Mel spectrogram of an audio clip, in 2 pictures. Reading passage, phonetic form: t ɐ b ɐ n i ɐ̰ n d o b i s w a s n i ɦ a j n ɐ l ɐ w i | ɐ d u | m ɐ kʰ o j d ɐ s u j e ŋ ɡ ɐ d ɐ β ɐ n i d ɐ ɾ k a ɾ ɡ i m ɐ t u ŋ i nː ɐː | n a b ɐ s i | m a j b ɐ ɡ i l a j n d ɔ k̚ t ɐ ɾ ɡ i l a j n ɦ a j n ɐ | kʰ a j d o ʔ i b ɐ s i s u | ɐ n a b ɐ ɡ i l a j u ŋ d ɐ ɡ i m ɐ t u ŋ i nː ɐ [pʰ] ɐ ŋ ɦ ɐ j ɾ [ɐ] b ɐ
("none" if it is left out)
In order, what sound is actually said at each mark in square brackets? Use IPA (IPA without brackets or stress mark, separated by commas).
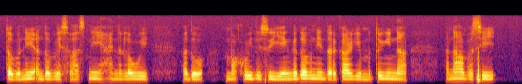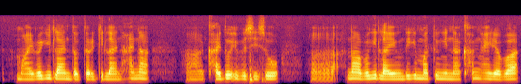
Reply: kʰ, ɐ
